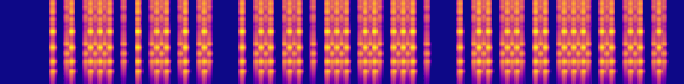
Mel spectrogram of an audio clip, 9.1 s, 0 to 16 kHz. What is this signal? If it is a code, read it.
Morse code (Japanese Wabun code), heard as a telegraph sounder, machine-sent, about 19 wpm. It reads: ヒル サトウ キオン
